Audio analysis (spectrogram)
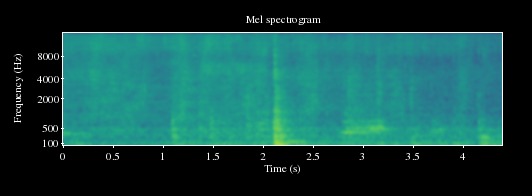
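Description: A spoon stirs soya chunk and potato curry with tomato paste in a pan, soft scraping and a low sizzle, with one sharp knock of the spoon against the pan midway.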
